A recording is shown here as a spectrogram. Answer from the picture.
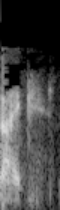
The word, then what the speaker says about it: Icke: And after that, after lunch, we're actually having David Icke It is Ike, right? – Yeah. – Everybody keeps Ike. – Mispronouncing that, and there we go. It's Ike, it's Ike, and everybody's arguing.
